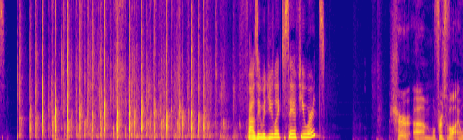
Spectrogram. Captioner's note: applause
